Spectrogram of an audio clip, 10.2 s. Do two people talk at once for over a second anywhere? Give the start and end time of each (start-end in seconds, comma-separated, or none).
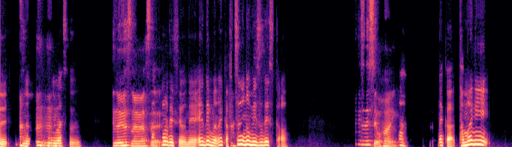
none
